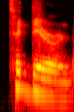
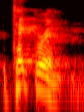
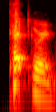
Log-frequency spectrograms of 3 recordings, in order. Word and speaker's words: Tägtgren: Anyway, boys and girls, put your hands together as we bring you the Chronicles of Peter Tägtgren. I've butchered that surname.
